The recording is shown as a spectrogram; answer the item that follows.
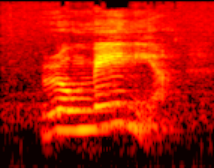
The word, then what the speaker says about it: Romania: is on the seconds label next is Romania Romania there are three syllables and the stress is on the second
